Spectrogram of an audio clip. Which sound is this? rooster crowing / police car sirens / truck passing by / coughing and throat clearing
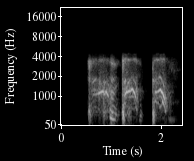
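coughing and throat clearing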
